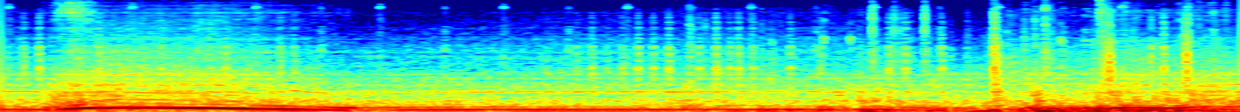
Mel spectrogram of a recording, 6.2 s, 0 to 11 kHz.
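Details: Toyota AE86 4A-GE after spirited driving, with throttle feathering: deep engine rumble with sharp light ticks mostly near the end, plus diff whine; engine ticking, owner suspects exhaust manifold/extractor leak, unconfirmed.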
